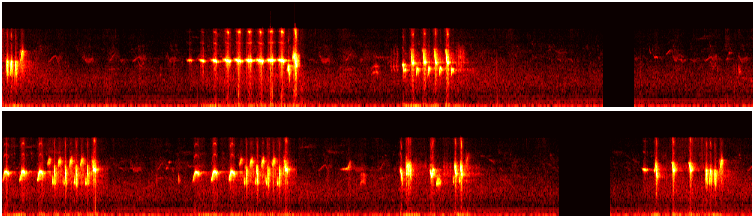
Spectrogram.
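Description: A songbird calling in short bursts of quick repeated chirps, each burst a second or two long, with several seconds of silence between them.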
